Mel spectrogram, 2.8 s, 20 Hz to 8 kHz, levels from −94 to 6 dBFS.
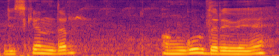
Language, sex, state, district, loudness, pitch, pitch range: Hindi, male, Uttar Pradesh, Shamli, -12 LUFS, 175 Hz, 160-195 Hz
